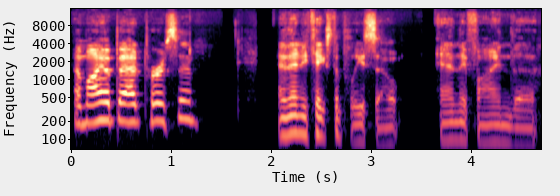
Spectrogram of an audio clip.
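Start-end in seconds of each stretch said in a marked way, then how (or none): 0.0-1.3 high, loud mock-weepy confession; mock crying. Character confesses to burying a body, mock crying. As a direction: imitate a tearful man wailing in a raised pitch. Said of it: "crying 'cause he's like".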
